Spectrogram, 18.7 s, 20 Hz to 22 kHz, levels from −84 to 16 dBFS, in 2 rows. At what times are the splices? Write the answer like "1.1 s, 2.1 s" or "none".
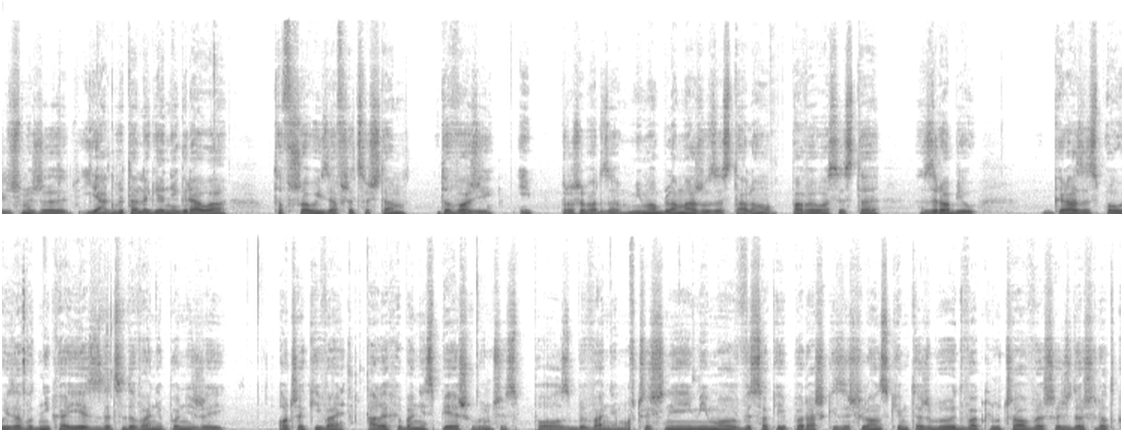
14.6 s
